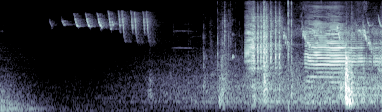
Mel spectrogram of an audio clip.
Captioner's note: birds chirping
